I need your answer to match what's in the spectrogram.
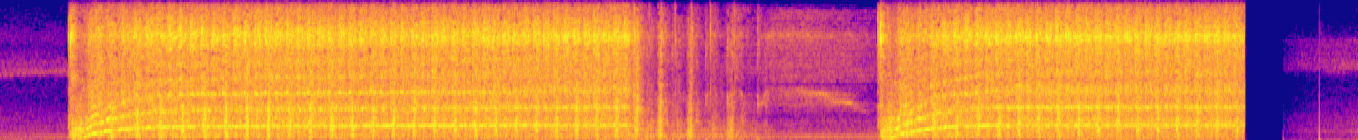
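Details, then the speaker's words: Sabre John Deere lawn tractor engine flooded with fuel from a leaking carburetor, cranked with spark plug removed: two bursts of fast, light, even cranking with no compression to blow fluid from combustion chamber. "So now I'm just going to crank it over a few times and let it extract everything that's in the combustion chamber. I'm sure there's going to be a lot of fluid."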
